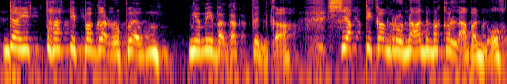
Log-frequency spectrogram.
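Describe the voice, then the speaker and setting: Radio drama casting: resolute, anguished mother, high pitch, set back from the microphone. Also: animated, moderate pace, distant mic. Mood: pleading, defiant. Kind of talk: melodramatic radio drama acting.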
